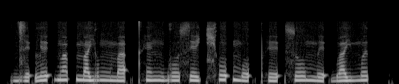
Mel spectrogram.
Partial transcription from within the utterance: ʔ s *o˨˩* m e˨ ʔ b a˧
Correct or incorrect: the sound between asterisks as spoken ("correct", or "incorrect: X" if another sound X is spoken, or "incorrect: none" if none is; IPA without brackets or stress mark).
incorrect: o˦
